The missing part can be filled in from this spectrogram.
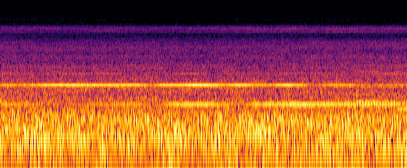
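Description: A steady airy roar with a thin, constant high whine riding on top; the fan sounds off, but the cause isn't clear. Cause suspected, not confirmed.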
